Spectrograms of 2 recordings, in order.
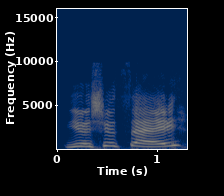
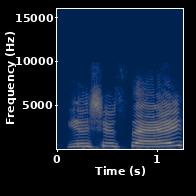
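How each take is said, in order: Both takes have the same delivery.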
